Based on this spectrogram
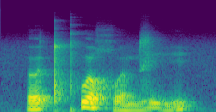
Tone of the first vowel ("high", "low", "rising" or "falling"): rising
